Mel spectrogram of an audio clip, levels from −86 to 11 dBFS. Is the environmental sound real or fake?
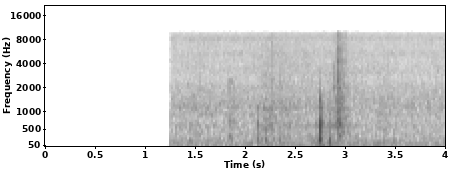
real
